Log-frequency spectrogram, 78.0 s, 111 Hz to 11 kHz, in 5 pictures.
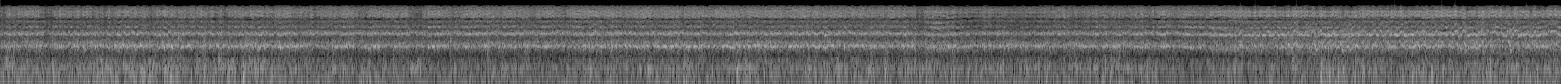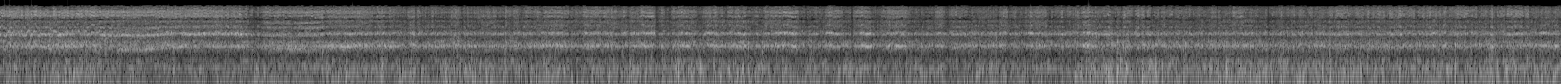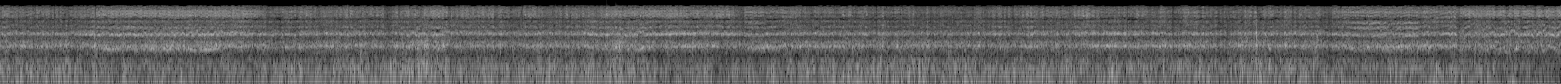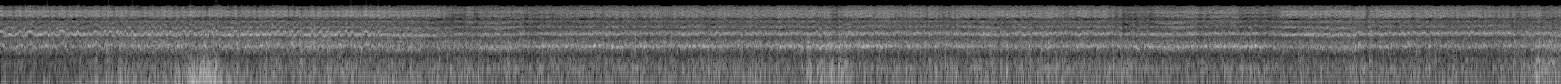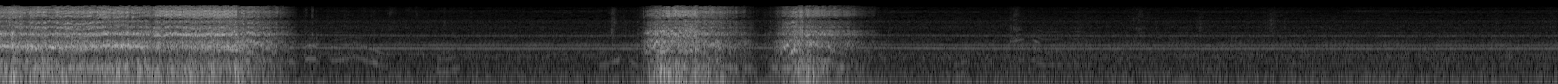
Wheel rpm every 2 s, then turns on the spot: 240, 230, 230, 230, 230, 230, 200, 190, 200, 220, 230, 230, 230, 240, 230, 230, 220, 230, 230, 230, 230, 230, 230, 200, 200, 200, 230, 230, 230, 220, 230, 220, 120, 0, 40, 20, 0, 0, 0.
none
